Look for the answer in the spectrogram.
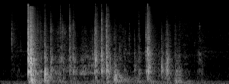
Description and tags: Old Plastic Phone Hangup Angry
phone, plastic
